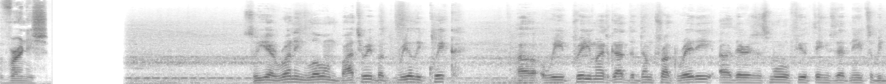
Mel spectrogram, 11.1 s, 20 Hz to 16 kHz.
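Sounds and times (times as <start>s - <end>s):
steady mechanical hum: 1.6s - 11.0s.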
